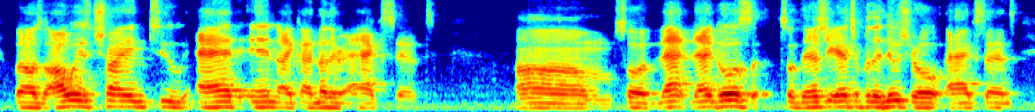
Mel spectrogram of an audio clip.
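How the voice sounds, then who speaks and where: Rambling young man on a livestream. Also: fairly high pitch. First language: English. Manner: rambling, self-correcting, many restarts and fillers. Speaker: livestream host answering viewer questions. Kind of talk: casual livestream chat.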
